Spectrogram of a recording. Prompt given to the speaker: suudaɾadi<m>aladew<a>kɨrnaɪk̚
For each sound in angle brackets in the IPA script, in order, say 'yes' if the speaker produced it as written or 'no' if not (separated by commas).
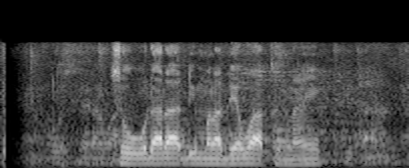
yes, yes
